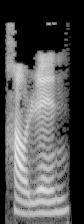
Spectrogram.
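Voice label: "好人", Mandarin Chinese; chinese-flashcards; hsk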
